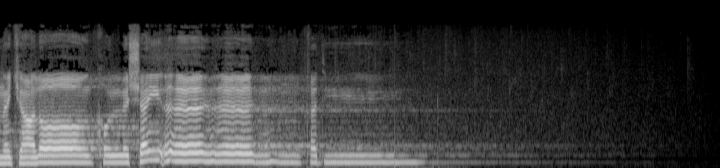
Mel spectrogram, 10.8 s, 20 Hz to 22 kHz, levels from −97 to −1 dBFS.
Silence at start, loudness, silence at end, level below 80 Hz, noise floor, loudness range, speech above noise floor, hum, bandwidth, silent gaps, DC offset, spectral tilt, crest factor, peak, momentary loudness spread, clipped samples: 0 s; -22 LUFS; 4.45 s; -62 dBFS; -78 dBFS; 17 LU; 56 dB; none; 12 kHz; none; under 0.1%; -5.5 dB/octave; 18 dB; -8 dBFS; 15 LU; under 0.1%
